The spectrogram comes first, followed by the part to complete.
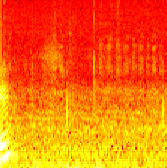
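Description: Stylus scratching across a writing tablet as words are handwritten, a faint uneven scratch with small strokes.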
